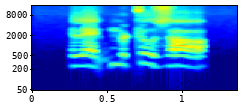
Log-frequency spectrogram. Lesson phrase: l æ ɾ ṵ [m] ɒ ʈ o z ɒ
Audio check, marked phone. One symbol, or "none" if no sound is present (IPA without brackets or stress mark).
m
